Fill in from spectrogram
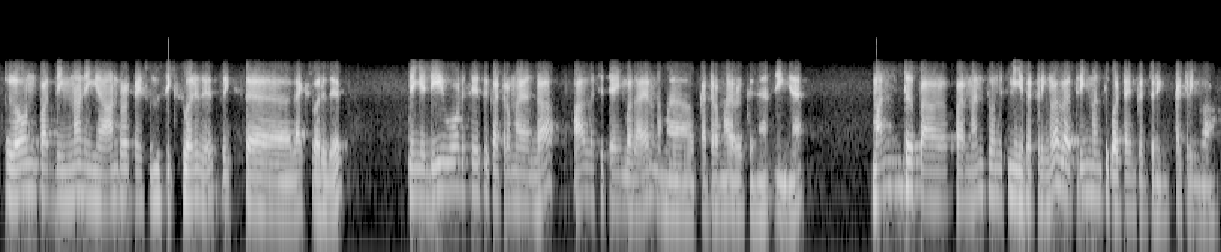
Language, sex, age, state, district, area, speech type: Tamil, male, 18-30, Tamil Nadu, Erode, urban, conversation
